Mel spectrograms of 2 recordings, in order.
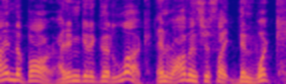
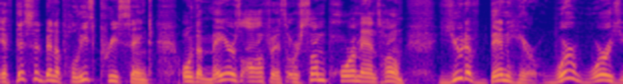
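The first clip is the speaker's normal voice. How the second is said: ordinary delivery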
